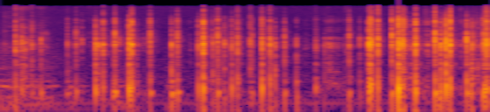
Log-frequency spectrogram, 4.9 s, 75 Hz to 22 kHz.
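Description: Long nails tap rapidly on a flat, empty pink paper envelope, like typing. About 27 quick, dry clicks with a bright papery crackle come in uneven bursts, each dying away almost at once.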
